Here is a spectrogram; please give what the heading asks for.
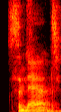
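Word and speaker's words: Cenat: How do you pronounce his name? Sinat.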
